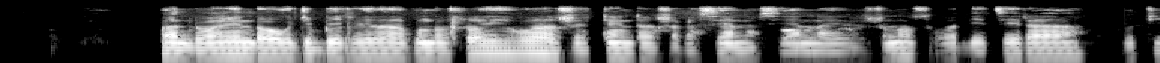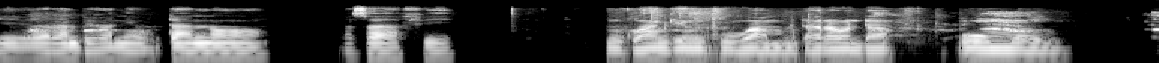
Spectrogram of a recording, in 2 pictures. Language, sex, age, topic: Ndau, male, 18-24, health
